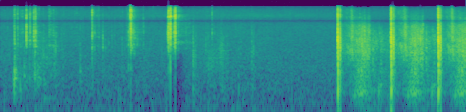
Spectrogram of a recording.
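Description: A handgun fired three times in quick succession, about two-thirds of a second apart, each shot sharp and echoing, the first about four seconds in. Before them, a few much fainter clicks.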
